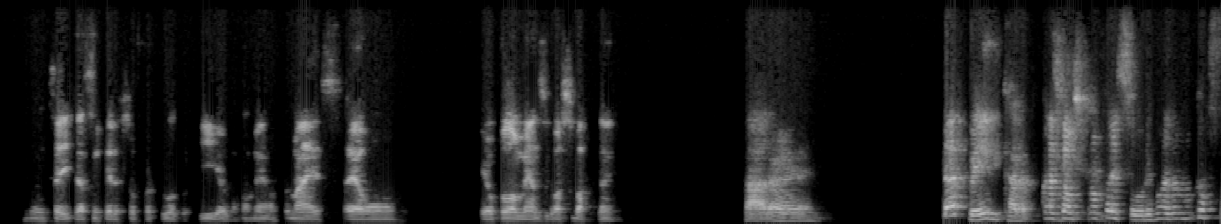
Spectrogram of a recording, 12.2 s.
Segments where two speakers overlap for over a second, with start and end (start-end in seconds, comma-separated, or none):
none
